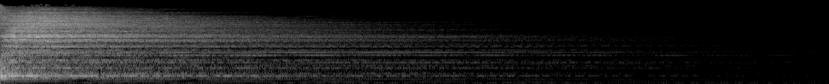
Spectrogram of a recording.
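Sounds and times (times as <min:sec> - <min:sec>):
20-inch crash cymbal hit on edge: 0:00.0 - 0:03.4.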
